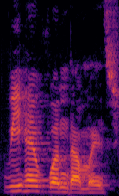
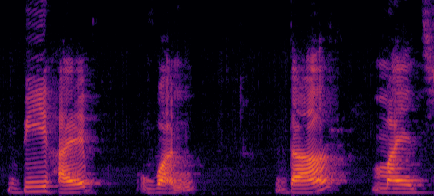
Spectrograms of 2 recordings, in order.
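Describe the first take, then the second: First: Said in the usual way. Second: One word at a time; long pauses between the words of the example; slow dictation. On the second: Shown as a demonstration. Teacher dictating an English example to pupils, slow dictation.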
